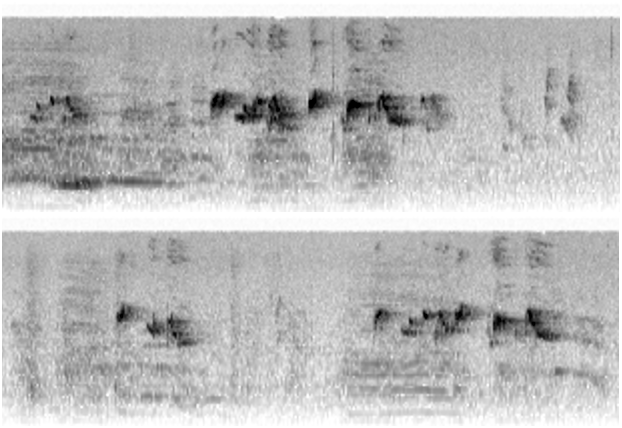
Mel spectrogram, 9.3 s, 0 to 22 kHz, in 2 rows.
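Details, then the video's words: Red-whiskered bulbul singing as a trapping lure, 1 November 2017: loud chattering, warbled phrases in three clear bursts about two to three seconds apart, each a cluster of quick sweet notes, quiet gaps between. "Bẫy chào mào Sô lô với mồi không kém mỏ"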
